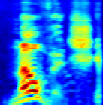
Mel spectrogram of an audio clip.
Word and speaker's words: Melvich: Is it spelled like how I think it would be pronounced? Melvich. Yeah. – Yeah, it is.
